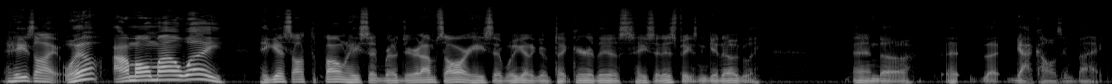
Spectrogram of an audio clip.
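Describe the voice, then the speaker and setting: A man, an evangelist guest telling a folksy story in an animated way. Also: deep voice, brisk, no echo, clean studio sound. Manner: folksy, drawling anecdotes with lively voiced quotes.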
